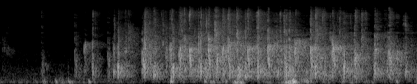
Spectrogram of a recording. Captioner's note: applause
